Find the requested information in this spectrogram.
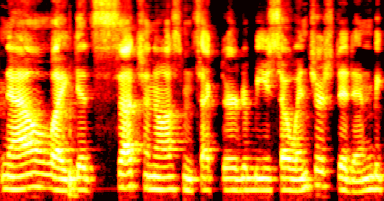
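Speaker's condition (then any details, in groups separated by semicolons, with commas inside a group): Cerebral palsy; plant work at MacArthur's nursery as therapy for hand movements and writing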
